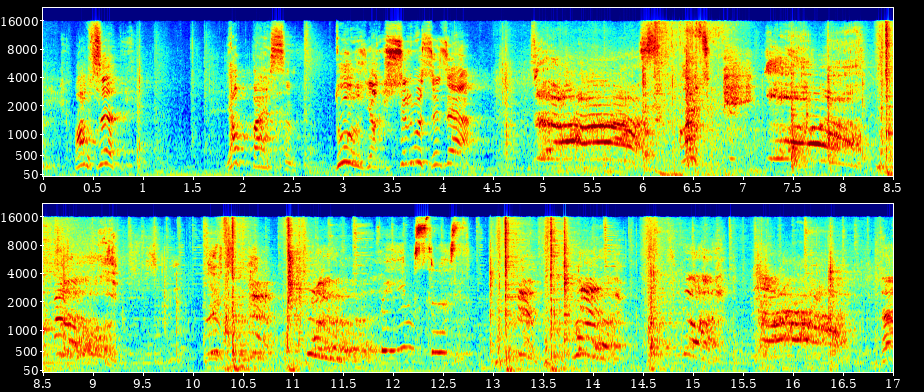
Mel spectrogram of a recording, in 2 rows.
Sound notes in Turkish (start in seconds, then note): 4.9 Bağırma sesi; 7.5 Yumruk sesi; 10.0 Dövüş sesleri; 12.8 Dövüş sesleri; 13.1 Bağırma sesleri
